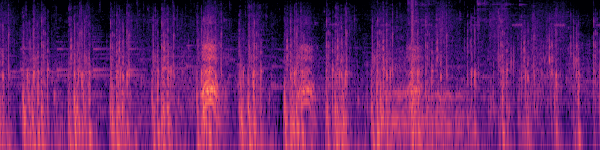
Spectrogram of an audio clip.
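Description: Horse hooves clop on a street.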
